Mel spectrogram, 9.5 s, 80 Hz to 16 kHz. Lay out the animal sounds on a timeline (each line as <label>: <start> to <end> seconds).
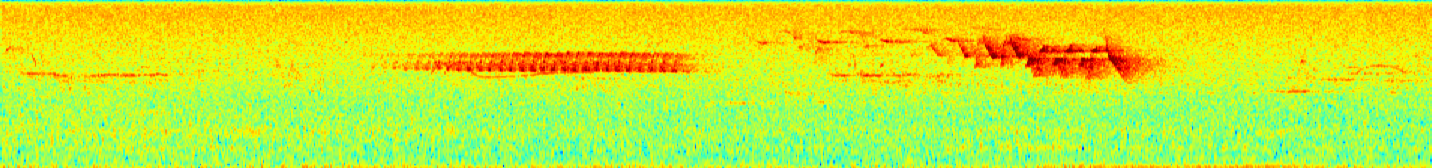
Black-capped Chickadee (Poecile atricapillus): 0.0 to 1.2 seconds
Pine Warbler (Setophaga pinus): 2.4 to 4.7 seconds
Eastern Wood-Pewee (Contopus virens): 2.7 to 4.1 seconds
Blackburnian Warbler (Setophaga fusca): 4.9 to 6.5 seconds
Black-capped Chickadee (Poecile atricapillus): 5.2 to 7.2 seconds
Chestnut-sided Warbler (Setophaga pensylvanica): 6.2 to 7.7 seconds
Hermit Thrush (Catharus guttatus): 8.2 to 9.5 seconds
